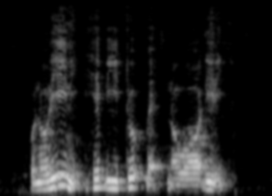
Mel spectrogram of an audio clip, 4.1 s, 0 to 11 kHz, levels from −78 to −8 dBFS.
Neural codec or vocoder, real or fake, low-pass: none; real; 9.9 kHz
